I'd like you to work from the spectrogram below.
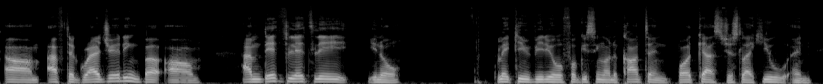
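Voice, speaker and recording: Young guy from cameroon, lowish voice, lots of uhs and ums, dry sound. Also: fairly even intonation, moderate pace, no room sound. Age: young adult. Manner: hesitant, many fillers. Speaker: guest. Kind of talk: casual podcast chat.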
